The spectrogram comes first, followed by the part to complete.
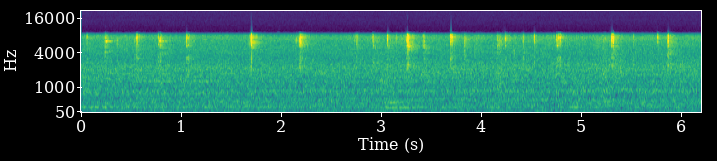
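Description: Light, irregular plastic clicks and taps from toy tools of a Black & Decker children's workbench being handled, over a steady background hiss.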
